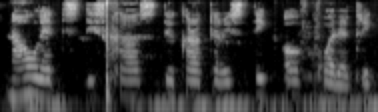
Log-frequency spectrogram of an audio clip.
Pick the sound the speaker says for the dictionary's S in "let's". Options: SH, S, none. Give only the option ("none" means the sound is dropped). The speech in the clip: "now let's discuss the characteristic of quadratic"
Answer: S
